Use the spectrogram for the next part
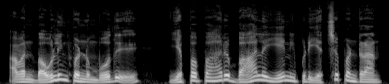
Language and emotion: Tamil, disgusted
